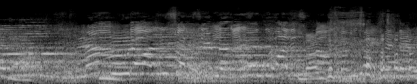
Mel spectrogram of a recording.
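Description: Many children's voices talking over one another at once, a steady mass of chatter.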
